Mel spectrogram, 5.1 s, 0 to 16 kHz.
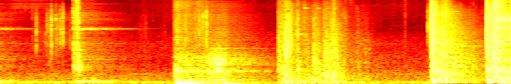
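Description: Scattered gunshots in a shooting gallery challenge in The Evil Within 2, a few separate fairly quiet thumping reports spaced irregularly with gaps of near silence between them.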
